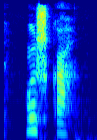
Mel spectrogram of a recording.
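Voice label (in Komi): "мышка", Komi, female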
